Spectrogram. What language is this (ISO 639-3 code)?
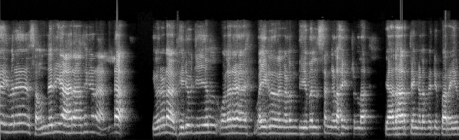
mal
